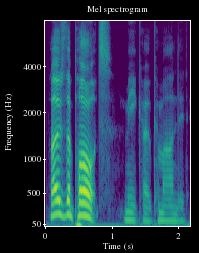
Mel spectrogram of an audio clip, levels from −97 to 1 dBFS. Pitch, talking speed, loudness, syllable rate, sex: 130 Hz, 135 wpm, -15 LUFS, 4.9 syllables/s, male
